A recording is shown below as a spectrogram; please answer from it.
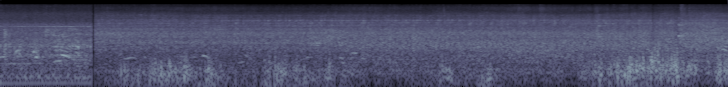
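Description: Fire engines' diesel engines running, a continuous rough rumble, with indistinct voices in the background. A steady low hum in the first second and a half is cut off abruptly.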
